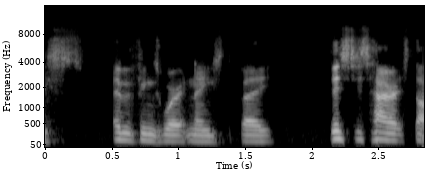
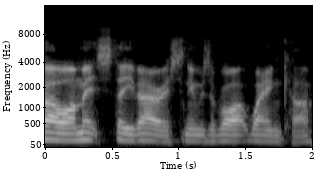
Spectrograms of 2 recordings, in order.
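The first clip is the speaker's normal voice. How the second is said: ordinary delivery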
